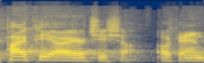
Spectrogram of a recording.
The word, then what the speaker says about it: PyPI: It is pronounced PyPI, not PP, not Pippy, not PyPy.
